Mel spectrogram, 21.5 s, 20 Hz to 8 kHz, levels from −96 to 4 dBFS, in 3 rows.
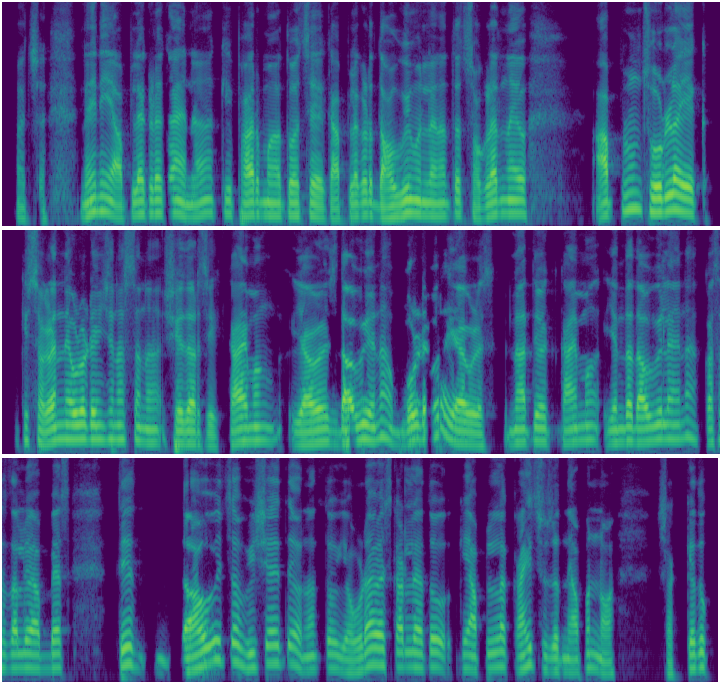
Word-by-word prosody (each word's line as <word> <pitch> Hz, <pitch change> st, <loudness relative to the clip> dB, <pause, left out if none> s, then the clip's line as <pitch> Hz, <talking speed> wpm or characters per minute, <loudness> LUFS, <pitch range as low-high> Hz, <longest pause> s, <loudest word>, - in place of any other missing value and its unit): अच्छा. -, -, -13 dB, 0.4 s
नाही, 120 Hz, +6 st, +1 dB
नाही, 150 Hz, -2 st, -1 dB
आपल्याकडे 125 Hz, +5 st, +1 dB
काय 135 Hz, -, 0 dB
आहे 125 Hz, -, +1 dB
ना, 120 Hz, +6 st, -3 dB
की 130 Hz, -, -5 dB
फार 120 Hz, +1 st, +3 dB
महत्वाचं 115 Hz, 0 st, -1 dB
आहे. 100 Hz, -3 st, +1 dB
आपल्याकडे 110 Hz, +6 st, -1 dB
10वी 100 Hz, +5 st, +3 dB
म्हणलं 120 Hz, -4 st, +2 dB
ना, 115 Hz, -, -1 dB
तर 125 Hz, -, +1 dB
सगळ्यांना 125 Hz, +7 st, +1 dB, 0.8 s
आपण 155 Hz, +10 st, +1 dB
सोडलं 150 Hz, +3 st, +6 dB
एक, 140 Hz, -6 st, +4 dB, 0.4 s
की 140 Hz, -, -6 dB
सगळ्यांना 130 Hz, +5 st, +2 dB
एवढं 150 Hz, +1 st, +7 dB
टेन्शन 150 Hz, 0 st, +1 dB
असतं 150 Hz, -1 st, -4 dB
ना, 125 Hz, -1 st, -2 dB
शेजारचे, 115 Hz, -3 st, +1 dB, 0.2 s
"काय 125 Hz, +3 st, +5 dB
मग 140 Hz, 0 st, -3 dB, 0.3 s
यावेळेस 115 Hz, +2 st, +4 dB
10वी 125 Hz, +6 st, +5 dB
आहे 145 Hz, -, +3 dB
ना, 175 Hz, +1 st, -3 dB
बोर्ड 130 Hz, +8 st, +2 dB
आहे 170 Hz, -, -4 dB
बरं 190 Hz, -5 st, -1 dB
यावेळेस." 110 Hz, -4 st, +3 dB, 0.2 s
नातेवाईक, 125 Hz, +1 st, 0 dB
"काय 120 Hz, +1 st, -1 dB
मग 145 Hz, +2 st, -5 dB, 0.2 s
यंदा 125 Hz, +3 st, +2 dB
10वी 135 Hz, +4 st, +3 dB
ला -, -, -1 dB
आहे 150 Hz, 0 st, -3 dB
ना, 175 Hz, +1 st, -7 dB
कसा 125 Hz, +3 st, -5 dB
चालू 145 Hz, 0 st, 0 dB
आहे 145 Hz, -, +3 dB
अभ्यास?" 145 Hz, +2 st, -3 dB, 0.5 s
ते 175 Hz, +2 st, +3 dB
10वी 180 Hz, -, 0 dB
चा 205 Hz, -, +1 dB
विषय 150 Hz, +5 st, -4 dB
आहे 190 Hz, -, 0 dB
तो 175 Hz, -3 st, -2 dB
ना, 130 Hz, +1 st, -6 dB
तो 145 Hz, -1 st, -3 dB
एवढा 120 Hz, +5 st, -1 dB
वेळेस 175 Hz, -1 st, +1 dB
काढला 155 Hz, 0 st, -1 dB
जातो, 150 Hz, +1 st, 0 dB, 0.2 s
की 145 Hz, -, -7 dB
आपल्याला 150 Hz, +4 st, -3 dB
काहीच 160 Hz, +6 st, -2 dB
सुचत 120 Hz, -3 st, -4 dB
नाही. 115 Hz, -1 st, -4 dB
आपण 145 Hz, +7 st, -6 dB
न 100 Hz, -, -3 dB, 0.5 s
शक्यतो 140 Hz, +11 st, -4 dB
130 Hz, 190 wpm, -23 LUFS, 120-150 Hz, 0.8 s, एवढं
